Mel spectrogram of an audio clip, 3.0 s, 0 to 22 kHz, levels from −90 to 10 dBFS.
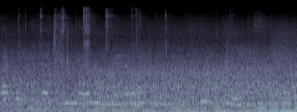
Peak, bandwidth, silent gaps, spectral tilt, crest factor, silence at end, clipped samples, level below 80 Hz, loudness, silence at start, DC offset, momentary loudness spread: -16 dBFS; 16.5 kHz; none; -6 dB/octave; 14 dB; 0 s; under 0.1%; -36 dBFS; -31 LUFS; 0 s; under 0.1%; 2 LU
